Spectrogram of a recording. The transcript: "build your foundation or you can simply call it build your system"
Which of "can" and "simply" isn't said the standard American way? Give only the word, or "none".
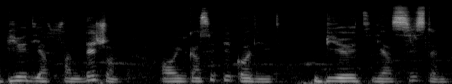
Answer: simply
